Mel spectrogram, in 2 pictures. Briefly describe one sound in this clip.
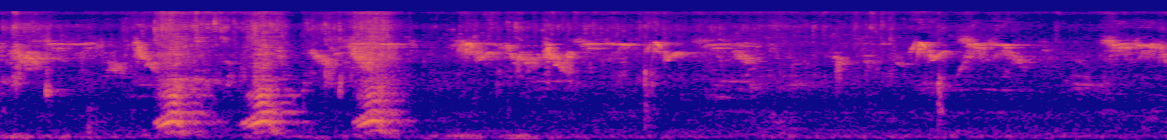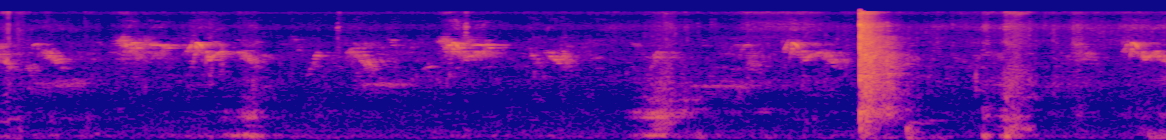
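Cattle shift and shuffle about on dirt.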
